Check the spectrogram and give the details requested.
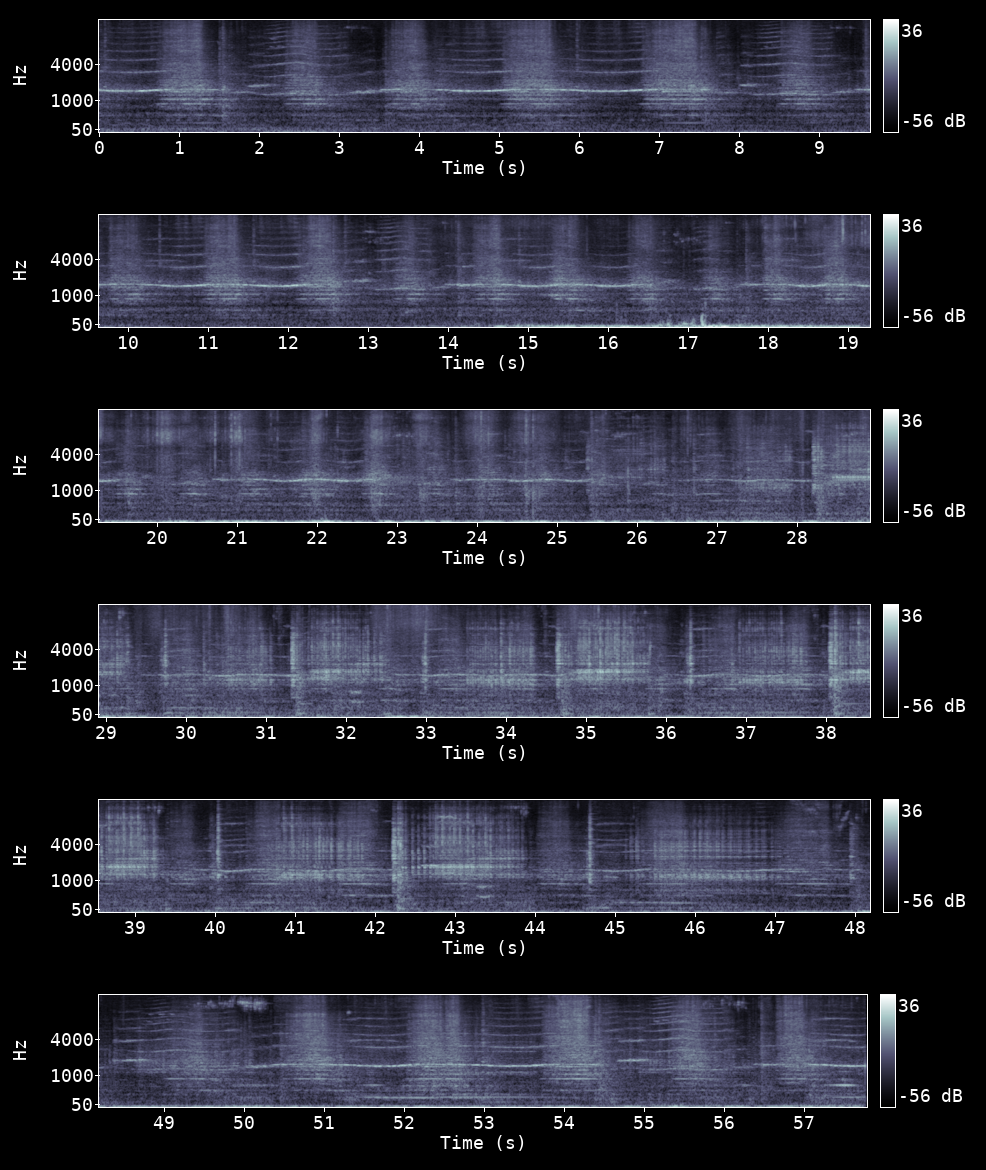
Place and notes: Morning Star Ridge, Lamy, NM, USA - Squeaky Windmill Pumping Water in a New Mexico Desert
Listen to this giant old rusty windmill speed up and slow down as the wind helps it pump water for thirsty cattle in this gorgeous high desert of New Mexico.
